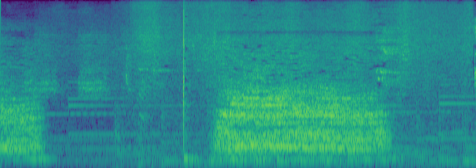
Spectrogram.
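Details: Australian bustard (Ardeotis australis), call.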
